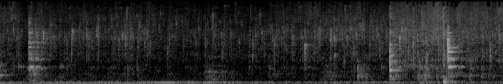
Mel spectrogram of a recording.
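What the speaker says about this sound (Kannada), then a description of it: "ಸ್ವಲ್ಪ ಫ್ರೈ ಮಾಡ್ಕೊಳ್ಳೋಣ." Cumin, onion, green chilli and curry leaves fry in a pan for a pumpkin dish, giving a soft, continuous sizzle with occasional stirring scrapes. The sizzle swells louder near the end.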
